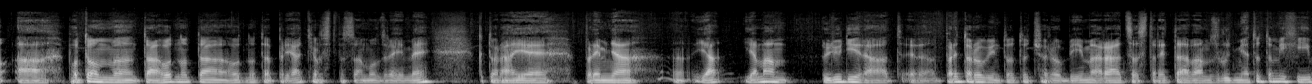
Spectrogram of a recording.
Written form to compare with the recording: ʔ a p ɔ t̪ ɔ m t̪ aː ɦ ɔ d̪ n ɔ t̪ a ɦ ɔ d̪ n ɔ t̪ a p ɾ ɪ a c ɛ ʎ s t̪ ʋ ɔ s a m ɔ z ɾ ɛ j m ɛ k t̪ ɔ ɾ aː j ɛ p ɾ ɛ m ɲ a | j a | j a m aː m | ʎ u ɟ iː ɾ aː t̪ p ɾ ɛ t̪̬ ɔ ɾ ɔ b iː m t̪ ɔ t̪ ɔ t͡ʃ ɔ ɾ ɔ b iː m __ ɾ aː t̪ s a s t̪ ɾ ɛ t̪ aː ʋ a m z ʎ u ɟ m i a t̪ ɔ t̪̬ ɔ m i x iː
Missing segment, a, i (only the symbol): a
